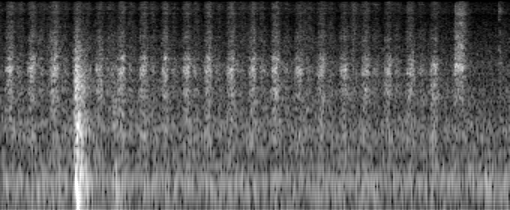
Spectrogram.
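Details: Rottweiler in labour delivering puppies, panting in quick breathy bursts about three per second, soft and regular throughout, interrupted early by one loud knock, with a low steady hum in the room.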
